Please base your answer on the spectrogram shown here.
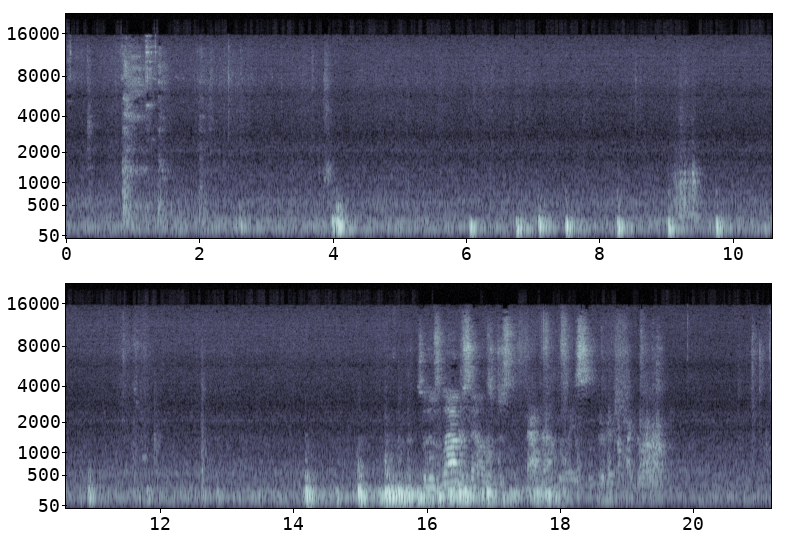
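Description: Soft regular thumps in time with the pulse as the cuff deflates, fading away, with louder handling noise: Korotkoff sounds.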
